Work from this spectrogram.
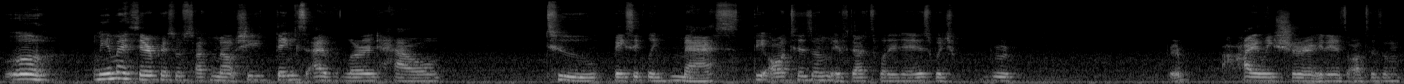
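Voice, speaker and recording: A young adult woman vlogging to camera at home, talking in a halting, searching way full of "like" fillers. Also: on the low side, fairly even intonation, a little hiss or hum. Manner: hesitant, halting, heavy use of "like" fillers. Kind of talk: personal confessional vlog. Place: room at home. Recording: roomy home echo.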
